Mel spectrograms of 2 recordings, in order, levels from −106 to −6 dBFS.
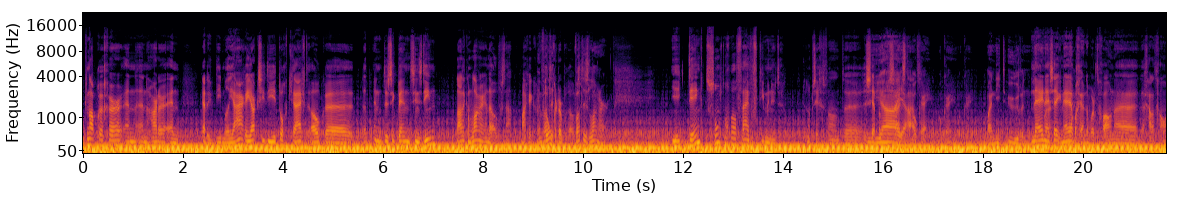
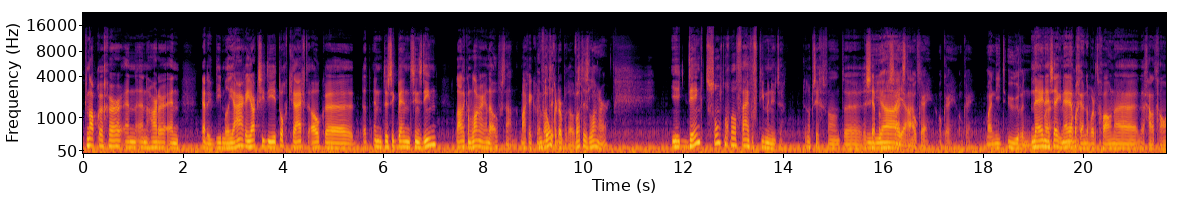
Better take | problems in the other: second | low rumble; loud; throughout; 5 dB below the speech; faint in the second

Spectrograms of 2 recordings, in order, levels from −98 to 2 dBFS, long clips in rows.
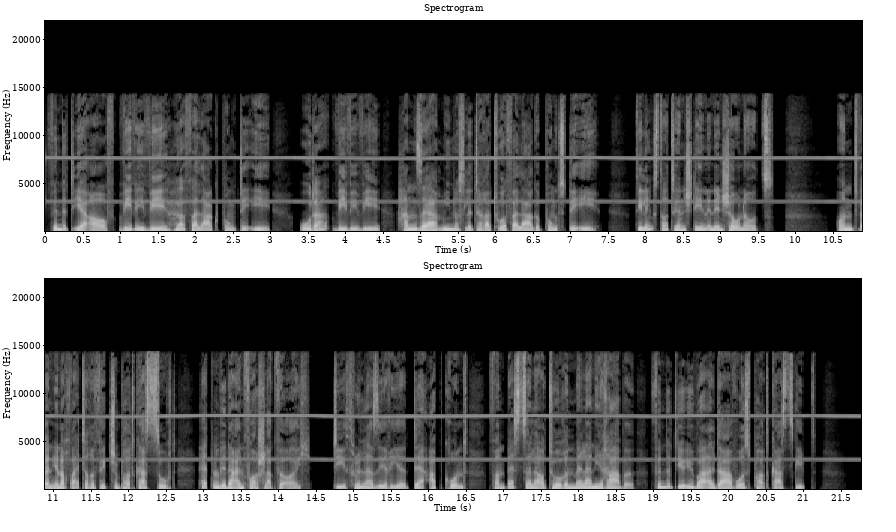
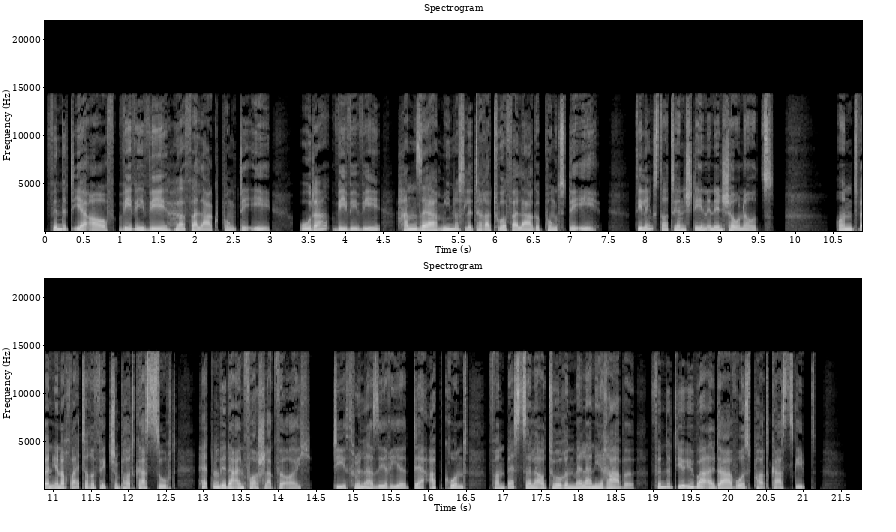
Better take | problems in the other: second | high-pitched whine; noticeable; throughout; 7.5 kHz, 15 dB below the speech

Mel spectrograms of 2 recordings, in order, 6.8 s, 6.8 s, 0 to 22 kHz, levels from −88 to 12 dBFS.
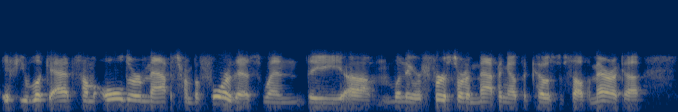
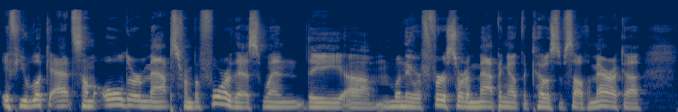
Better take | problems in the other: second | phone-call audio; nothing above 3 kHz

